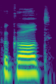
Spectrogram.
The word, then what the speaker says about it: Picoult: This is a book written by Jodi Picoult, and if you're like me and always forget how Picoult is actually spelt, it's P-I-C-O-U-L-T. Okay, and it's not pronounced Picoult, it's pronounced Picoult.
